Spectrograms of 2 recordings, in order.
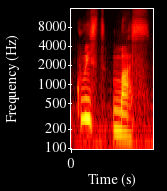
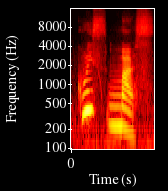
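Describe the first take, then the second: First: The T sound is pronounced. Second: The T sound is silent. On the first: The speaker calls it wrong. "not Christmas" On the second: The speaker calls it right. "The T coming after letter S is what? Is silent"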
